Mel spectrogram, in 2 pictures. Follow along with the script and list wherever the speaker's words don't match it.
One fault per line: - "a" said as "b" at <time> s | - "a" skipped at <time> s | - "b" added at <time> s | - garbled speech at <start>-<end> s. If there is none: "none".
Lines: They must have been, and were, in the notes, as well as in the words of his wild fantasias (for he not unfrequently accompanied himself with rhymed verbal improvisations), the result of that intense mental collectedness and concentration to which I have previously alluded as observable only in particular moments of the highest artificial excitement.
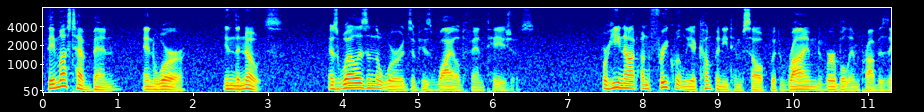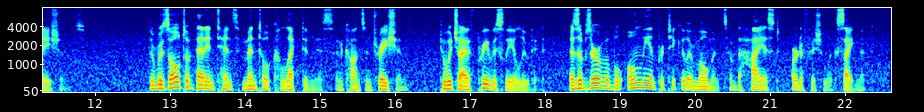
none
